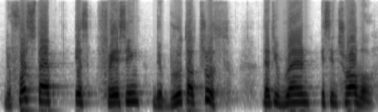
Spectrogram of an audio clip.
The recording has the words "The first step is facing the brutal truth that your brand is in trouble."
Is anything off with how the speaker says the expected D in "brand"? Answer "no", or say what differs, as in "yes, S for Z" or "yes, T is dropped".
yes, D is dropped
